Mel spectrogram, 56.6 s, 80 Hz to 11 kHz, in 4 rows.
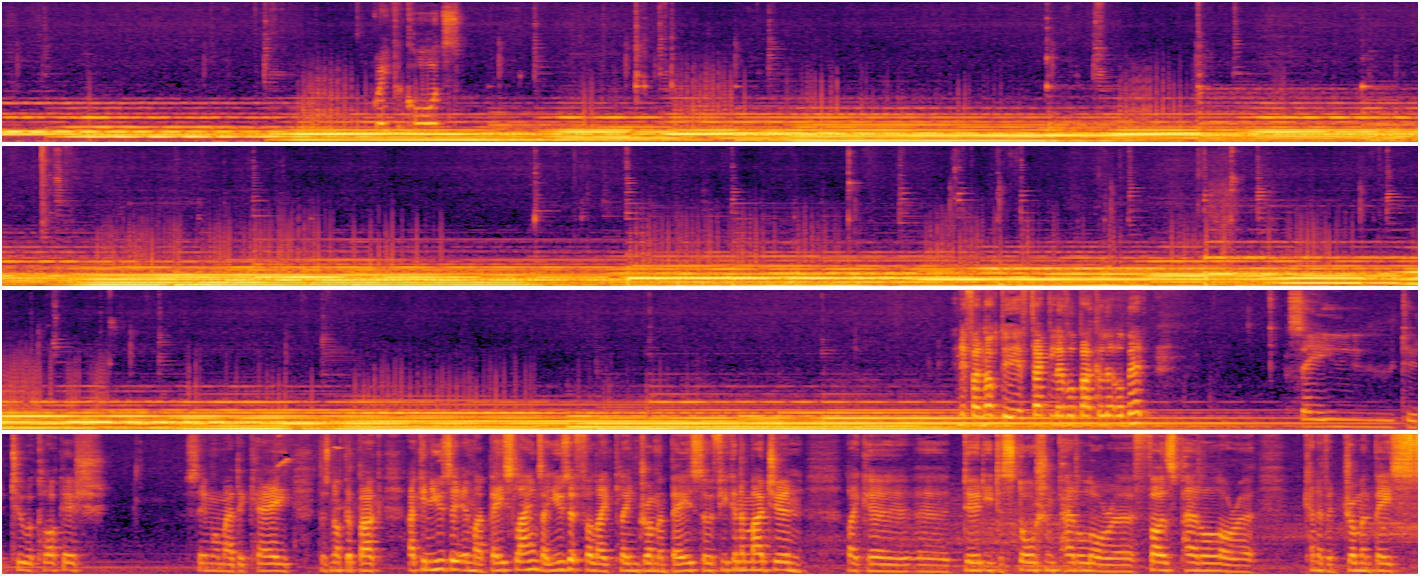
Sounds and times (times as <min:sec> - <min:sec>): Bass guitar: 0:00.0 - 0:44.0
Ambient music: 0:00.0 - 0:44.3
Effects unit: 0:00.0 - 0:56.6.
